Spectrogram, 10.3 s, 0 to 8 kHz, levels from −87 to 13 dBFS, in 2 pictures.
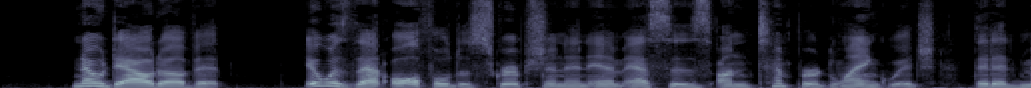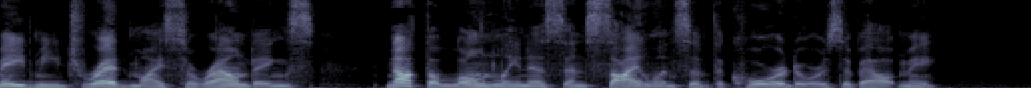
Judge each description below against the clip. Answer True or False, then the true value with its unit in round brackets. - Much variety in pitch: False (4.7 semitones)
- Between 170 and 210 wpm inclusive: True (180 wpm)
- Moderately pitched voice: True (150 Hz)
